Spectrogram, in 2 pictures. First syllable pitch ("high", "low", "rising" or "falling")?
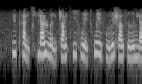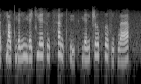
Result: rising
